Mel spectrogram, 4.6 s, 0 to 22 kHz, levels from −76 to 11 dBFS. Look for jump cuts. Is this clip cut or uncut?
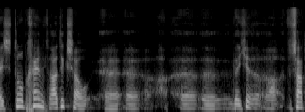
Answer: uncut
